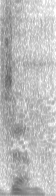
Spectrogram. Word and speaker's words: Zen: The Chan sect first spread to Korea, and finally beginning in the 12th century on to Japan, where they pronounced it Zen in Japanese.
